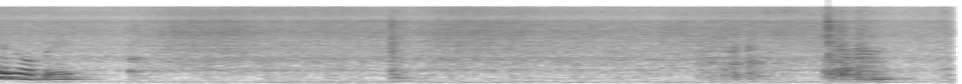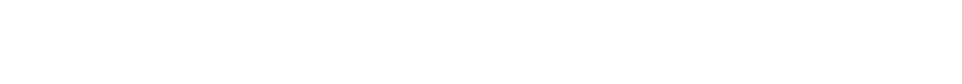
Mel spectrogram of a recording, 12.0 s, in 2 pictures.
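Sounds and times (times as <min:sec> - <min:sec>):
vermicelli sizzling in a pan: 0:00.0 - 0:06.0.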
